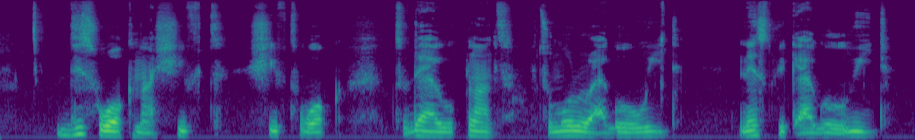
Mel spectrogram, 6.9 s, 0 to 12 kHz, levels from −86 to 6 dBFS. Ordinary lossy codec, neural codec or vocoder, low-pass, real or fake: none; none; none; real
